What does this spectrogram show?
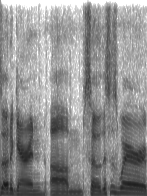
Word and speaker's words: Odogaron: do well um but next is odigaren uh or odagarone or odogaron if you're the Handler and want to be incorrect how I say it how do you say it oh dogeron that's just wrong those are just all the wrong vowels they give us the phonetic in chat of how you say it uh but this is Ode to Garen um so this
